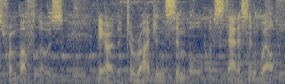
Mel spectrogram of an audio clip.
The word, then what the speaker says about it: Toraja: In the region of Toraja. Yo, I was pronouncing it correctly!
